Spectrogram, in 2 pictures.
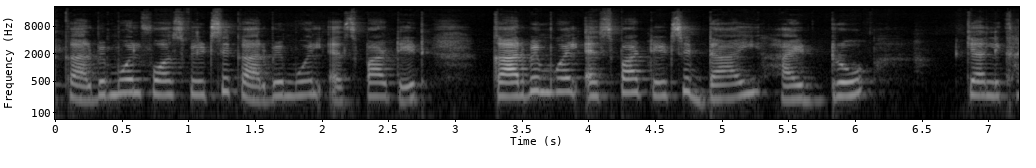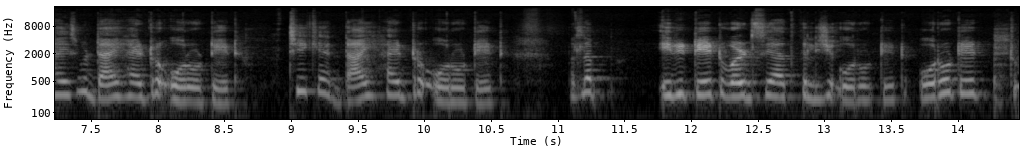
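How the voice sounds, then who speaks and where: A woman's voice: fairly high pitch, darkish tone. A woman teaching biotechnology, walking students through a pathway and a memory trick step by step, often checking in with "okay". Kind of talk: exam-prep lecture with mnemonics.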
